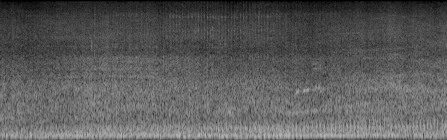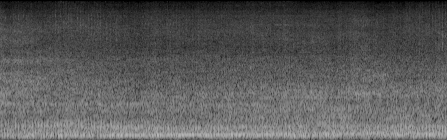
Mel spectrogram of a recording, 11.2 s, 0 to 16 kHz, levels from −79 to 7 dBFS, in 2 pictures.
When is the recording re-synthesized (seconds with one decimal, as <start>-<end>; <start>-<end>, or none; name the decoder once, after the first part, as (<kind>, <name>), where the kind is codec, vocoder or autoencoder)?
5.5-6.1 (vocoder, BigVGAN v2)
